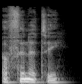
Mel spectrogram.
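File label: "affinity", English, uk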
